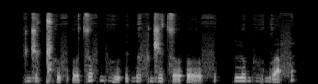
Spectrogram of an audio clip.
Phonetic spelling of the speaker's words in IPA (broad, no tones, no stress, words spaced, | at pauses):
d͡ʒuǁʰṵfʔo̰ t͡sofbʱṵ ʔɨɡ͡bəfd͡ʒɨt͡so̰ ʔo̰f | nubʱṵɡʷɑ̰f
